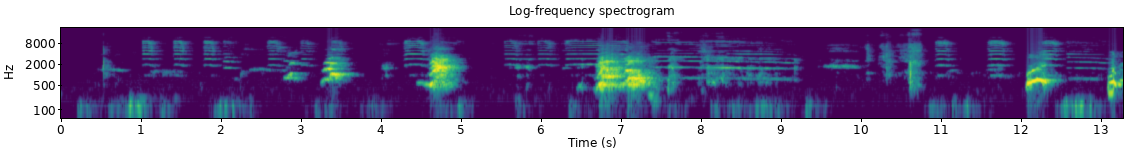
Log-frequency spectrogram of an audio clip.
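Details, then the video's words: Pet dog at home barking at a squeaky toy on television: a few loud, harsh barks and a howl-like bark break in among runs of short, high, whistly toy squeaks that repeat in quick series, with quiet background music. "my dog is barking at a squeaky toy on TV"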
